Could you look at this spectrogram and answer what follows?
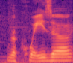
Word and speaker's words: Rayquaza: they're puns so like rayquaza it's like quasar i heard somebody on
